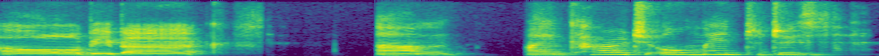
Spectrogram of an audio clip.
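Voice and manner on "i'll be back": cyborg action-movie voice. Suggesting a goodbye line to say to dogs: best Terminator voice. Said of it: "put on their best Terminator voice".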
